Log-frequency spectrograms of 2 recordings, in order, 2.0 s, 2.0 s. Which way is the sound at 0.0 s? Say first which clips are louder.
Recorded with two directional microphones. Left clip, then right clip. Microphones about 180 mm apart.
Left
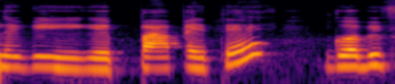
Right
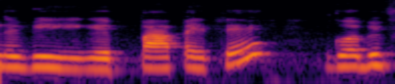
Left 5 dB; 40° left (ahead or behind).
